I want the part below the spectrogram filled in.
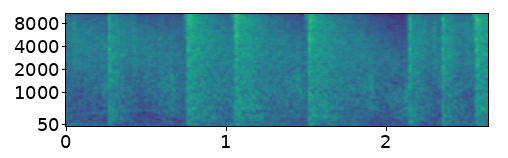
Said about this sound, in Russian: Другой мужчина стреляет в бегущего Мака.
